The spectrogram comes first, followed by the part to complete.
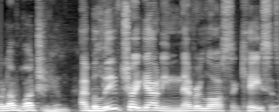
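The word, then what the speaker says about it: Trey Gowdy: Here's here's We were interviewing uh uh Ted Growy. Ted Gouty or Gouty? Uh Trey Gouty. Trey Gouty. Trey Gouty.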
